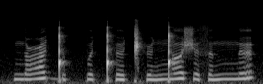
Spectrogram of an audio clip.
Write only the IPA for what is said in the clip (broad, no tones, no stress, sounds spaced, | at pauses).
n ʏ ʕ ɘ ɡ͡ǃ ə pː ɘ ǃʰ ɘ ǁʰ ʏ ŋ͡ǃ ʌ ʃ ɘ s ə nː ɘ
